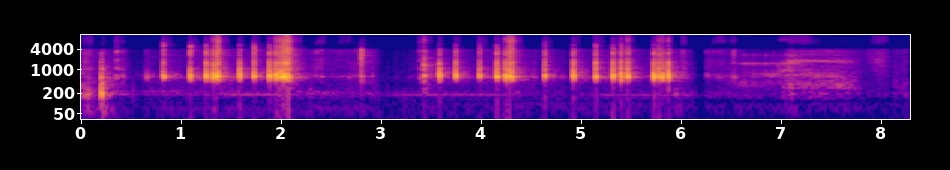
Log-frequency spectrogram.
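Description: Stihl MS660 chainsaw pulled over by its recoil starter twice without starting, each pull a quick run of clicks and rasps. The clicking is one the owner later traces to a coil wire caught in the flywheel.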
